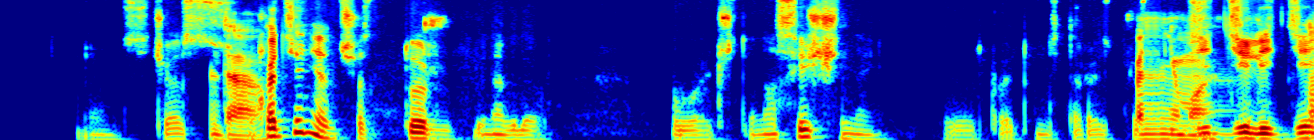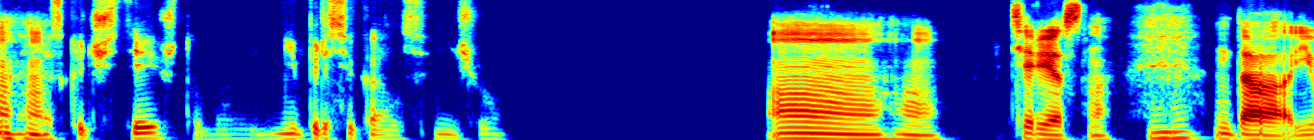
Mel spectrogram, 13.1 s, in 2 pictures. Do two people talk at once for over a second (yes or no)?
yes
